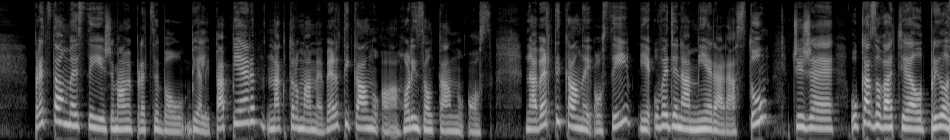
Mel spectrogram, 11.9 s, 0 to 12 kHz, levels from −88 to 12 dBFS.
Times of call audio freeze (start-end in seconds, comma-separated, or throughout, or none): none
